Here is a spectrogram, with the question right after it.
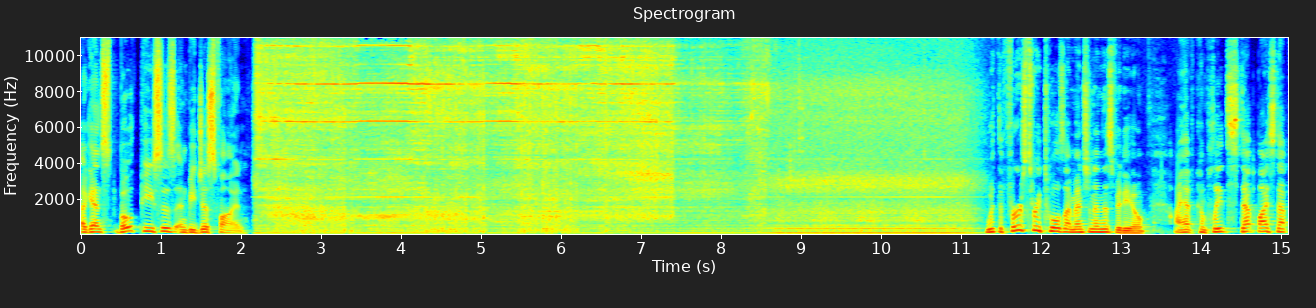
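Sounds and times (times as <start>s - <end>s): table saw cutting wood: 2.2s - 11.3s
table saw spinning freely: 2.2s - 11.3s.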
